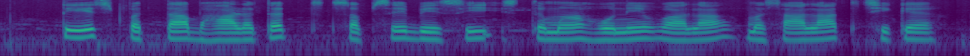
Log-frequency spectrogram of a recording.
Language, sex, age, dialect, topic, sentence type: Magahi, female, 41-45, Northeastern/Surjapuri, agriculture, statement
